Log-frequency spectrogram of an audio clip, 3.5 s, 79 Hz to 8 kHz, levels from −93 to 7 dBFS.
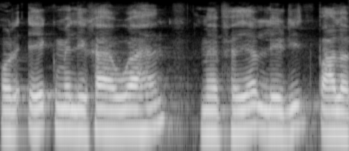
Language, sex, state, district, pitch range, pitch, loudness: Hindi, male, Jharkhand, Deoghar, 135-150 Hz, 145 Hz, -13 LUFS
